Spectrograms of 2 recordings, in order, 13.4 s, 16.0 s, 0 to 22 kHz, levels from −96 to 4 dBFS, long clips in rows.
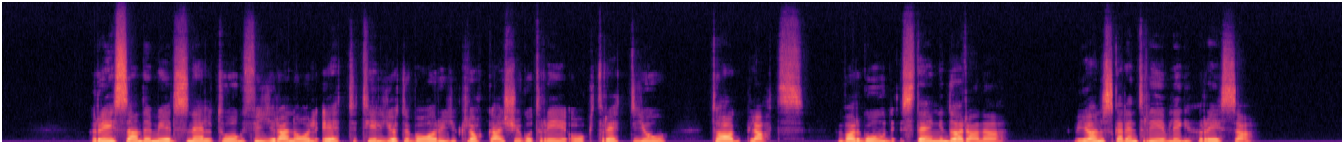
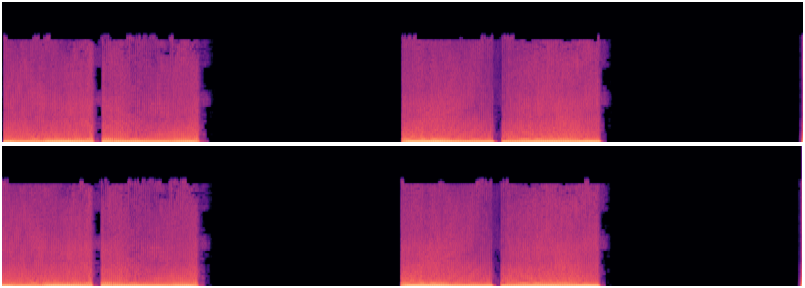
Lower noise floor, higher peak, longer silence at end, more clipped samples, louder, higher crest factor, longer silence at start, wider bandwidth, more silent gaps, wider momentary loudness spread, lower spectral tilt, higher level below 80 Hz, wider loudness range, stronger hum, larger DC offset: second, -66 dBFS vs under -90 dBFS; about the same, -2 dBFS vs -2 dBFS; second, 0.9 s vs 2 s; neither; second, -20 LUFS vs -15 LUFS; about the same, 18 dB vs 14 dB; first, 0.9 s vs 0 s; first, 19 kHz vs 16.5 kHz; second, none vs 2.13-3.39 s, 3.48-3.55 s, 3.61-3.72 s, 3.87-3.93 s, 6.11-7.94 s, 10.12-11.40 s, 11.48-11.72 s, 11.87-11.91 s; about the same, 9 LU vs 7 LU; second, -3.5 dB/octave vs -6.5 dB/octave; second, -60 dBFS vs -20 dBFS; about the same, 3 LU vs 4 LU; neither; neither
